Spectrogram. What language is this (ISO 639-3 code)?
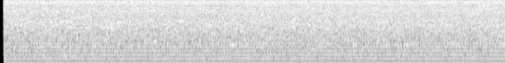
dav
